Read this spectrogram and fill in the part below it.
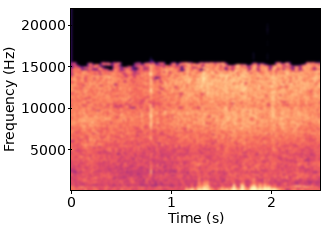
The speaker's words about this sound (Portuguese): Nossa, uma ventania aqui.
